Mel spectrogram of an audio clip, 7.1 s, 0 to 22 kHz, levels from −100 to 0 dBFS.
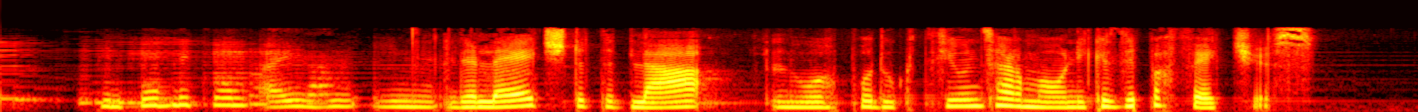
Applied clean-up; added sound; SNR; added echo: neural mask model RNNoise.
